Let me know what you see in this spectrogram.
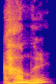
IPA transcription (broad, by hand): kɑmɯl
